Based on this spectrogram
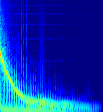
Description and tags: Analog Drum Kit made with a DSI evolver.
Analog, Drum, Kit, Synth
